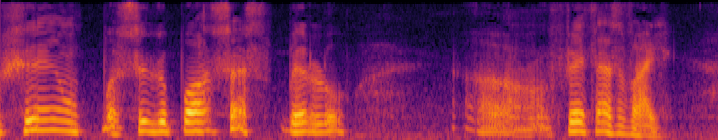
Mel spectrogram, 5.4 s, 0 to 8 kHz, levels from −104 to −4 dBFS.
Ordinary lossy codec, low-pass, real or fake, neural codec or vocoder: none; 7.2 kHz; fake; vocoder, 44.1 kHz, 128 mel bands every 256 samples, BigVGAN v2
